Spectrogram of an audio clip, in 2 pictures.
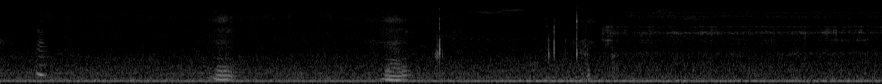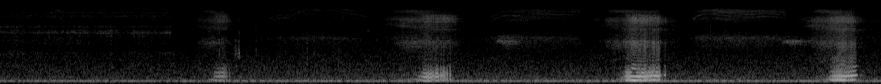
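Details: Domestic cat snoring: faint raspy breaths early on, then louder buzzy snores about every two seconds in the second half, over a steady low electrical hum and occasional soft clicks.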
